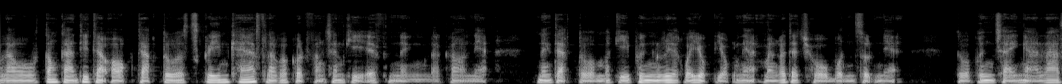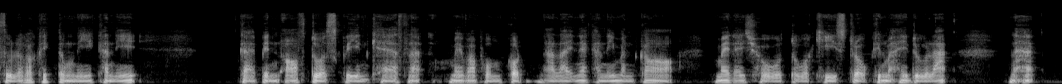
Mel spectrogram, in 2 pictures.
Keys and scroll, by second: 3.7 F1.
